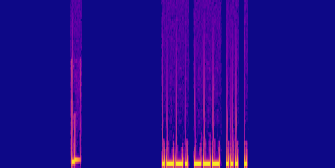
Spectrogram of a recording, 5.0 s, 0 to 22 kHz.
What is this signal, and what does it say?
Morse code, heard as a keyed tone, about 34 wpm, 700 Hz. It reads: POSE
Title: Top 500 Words 35wpm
